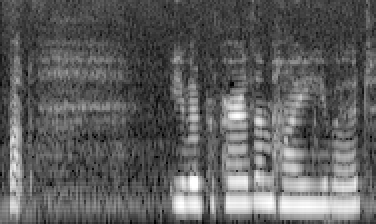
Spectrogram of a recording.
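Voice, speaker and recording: The intonation stays monotone and flat. Delivery runs at a moderate pace. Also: woman. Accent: Northern Irish. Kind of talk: casual talk to camera.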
